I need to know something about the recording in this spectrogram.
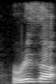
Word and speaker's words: RZA: When you're a celebrity other child, how you pronounce it? RZA. Riza and Riot.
